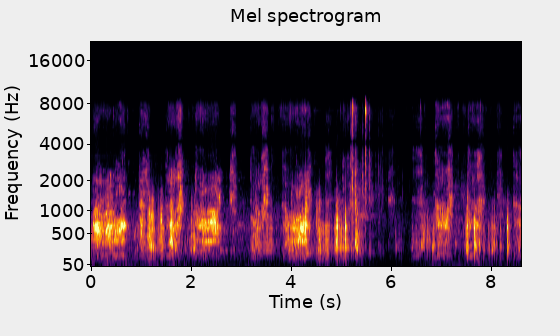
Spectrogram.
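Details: A Rottweiler getting its workout gives a run of deep, rough barks and growly vocal bursts, about one each second.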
